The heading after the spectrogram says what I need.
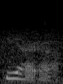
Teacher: palatalisasi, yaitu ketika bagian lidah naik ke langit-langit mulut keras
